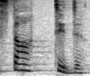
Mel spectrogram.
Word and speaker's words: started: group is actually easy if a verb ends with a T or a d then the pronunciation of e d becomes ID and in fact it's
